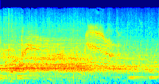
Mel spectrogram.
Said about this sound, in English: Guess what? He's here with us tonight. Let's give the field crew member a hand. Come on.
